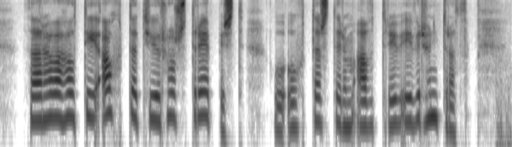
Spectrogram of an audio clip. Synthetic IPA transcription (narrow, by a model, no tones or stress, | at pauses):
θaðɾ̥ɦavaɦawht̪iʔawht̪at̪ʰiʏr̥ɔst̪ɾɛːpɪst̪ɔɣʔowht̪ast̪ɛɾʏmʔavt̪ɾɪvɪːvɪɾ̥hʏnt̪ɾaθ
